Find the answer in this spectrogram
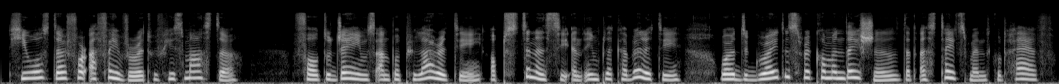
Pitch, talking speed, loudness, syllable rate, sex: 245 Hz, 135 wpm, -17 LUFS, 5.7 syllables/s, female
